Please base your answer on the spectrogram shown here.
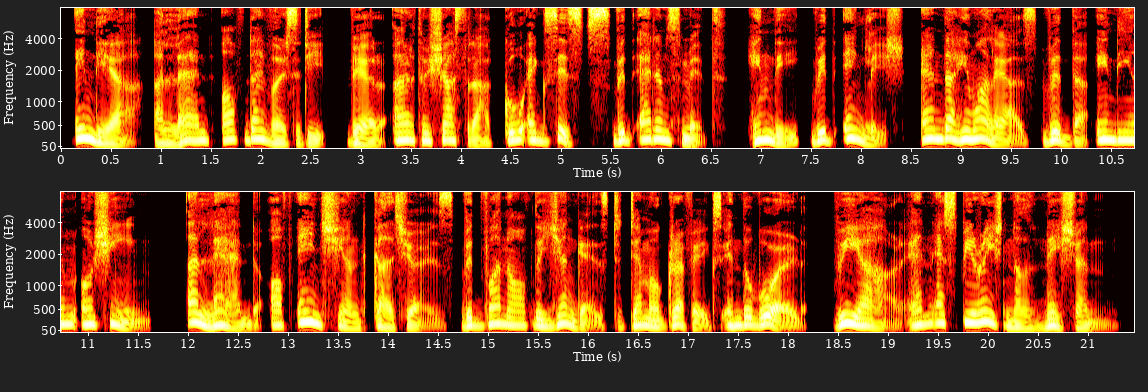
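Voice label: Punjabi, male, English Sample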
